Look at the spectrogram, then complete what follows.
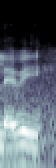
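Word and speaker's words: levy: तो टैक्सेस हटा के और मेडिकल लेवी या फिर मेडिकल लेवाई भी बोलते हैं उसको।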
